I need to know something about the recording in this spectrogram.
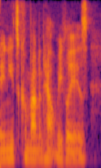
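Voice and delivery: sobbing tearful voice. Retelling a distressed woman's phone call asking for help: imitating a sobbing plea. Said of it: "sobbing woman".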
